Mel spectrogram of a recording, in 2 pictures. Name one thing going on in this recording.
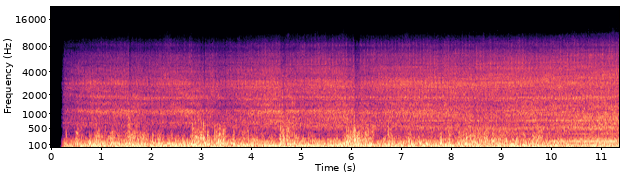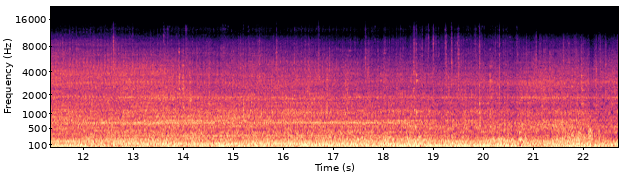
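A rotary tiller churns and grinds through soil.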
